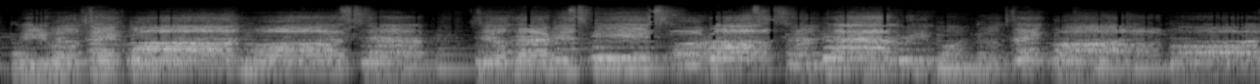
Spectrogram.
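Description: A choir singing a hymn in phrases of held notes with a slight waver, pausing briefly between lines.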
